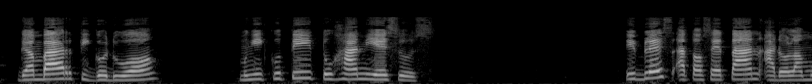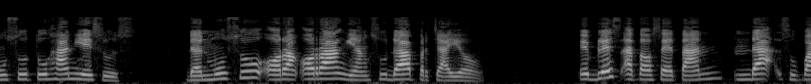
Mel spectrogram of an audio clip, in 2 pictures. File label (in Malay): good news malay jambi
